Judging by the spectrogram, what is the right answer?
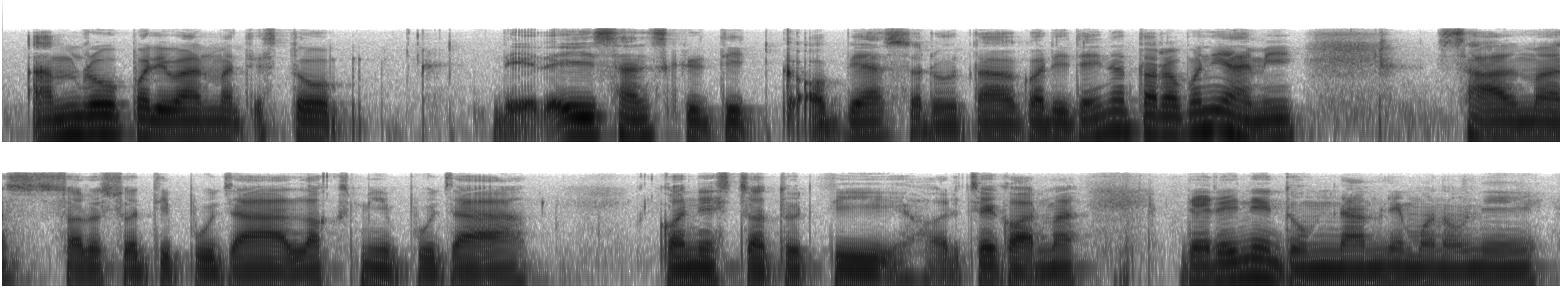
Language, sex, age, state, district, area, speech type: Nepali, male, 45-60, West Bengal, Darjeeling, rural, spontaneous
